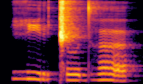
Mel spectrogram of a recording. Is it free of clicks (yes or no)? no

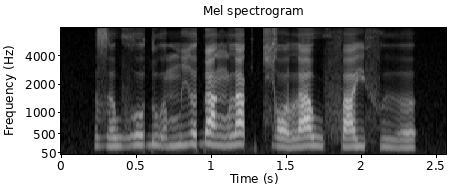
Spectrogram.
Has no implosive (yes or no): no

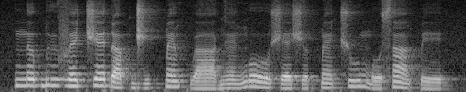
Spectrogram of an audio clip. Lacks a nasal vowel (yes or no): no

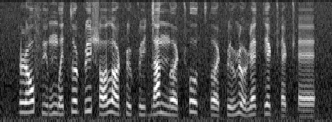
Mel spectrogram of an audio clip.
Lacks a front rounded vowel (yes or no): no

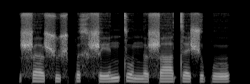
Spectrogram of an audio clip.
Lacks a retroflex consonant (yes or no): no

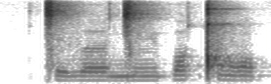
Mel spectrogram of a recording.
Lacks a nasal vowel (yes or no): no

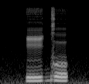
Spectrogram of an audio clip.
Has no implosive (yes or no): yes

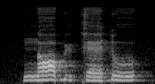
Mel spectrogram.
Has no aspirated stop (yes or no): yes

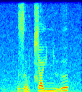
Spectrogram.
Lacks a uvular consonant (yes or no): yes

